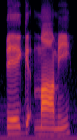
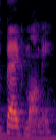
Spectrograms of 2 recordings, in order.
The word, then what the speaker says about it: Beg Mommy: So, upon hearing that, I actually look over to my supervisor, Big Mommy, No, it's Beg Mommy. Beg Mommy. Yeah. Beg, Just can so I everyone's have aware, it's spelled BEHGMAHMMY.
